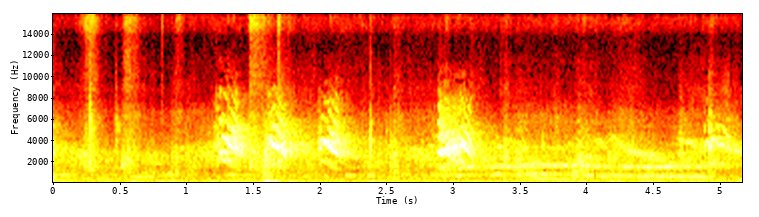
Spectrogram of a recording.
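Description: Faint bird calls, chickens among them: four short, sharp chirps in the first three seconds, then a long steady high call near the end.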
